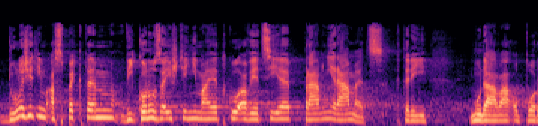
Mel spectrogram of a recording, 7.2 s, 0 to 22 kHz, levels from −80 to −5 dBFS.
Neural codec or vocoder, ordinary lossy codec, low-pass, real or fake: none; MP3, 48 kbps; 14.4 kHz; real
